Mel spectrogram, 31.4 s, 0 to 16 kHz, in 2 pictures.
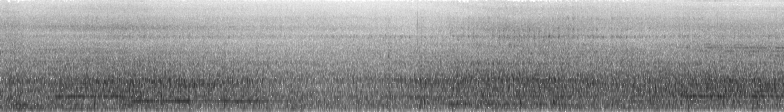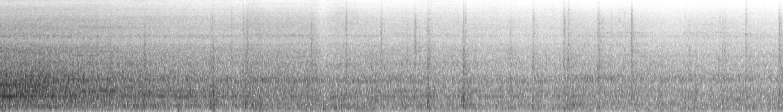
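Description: London Midland Class 170 Turbostar diesel multiple unit pulling out under power, its diesel engines running with a steady whine, slowly fading as it moves away. A scatter of sharp clicks comes in over the last third.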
